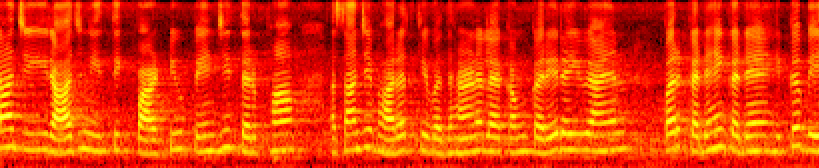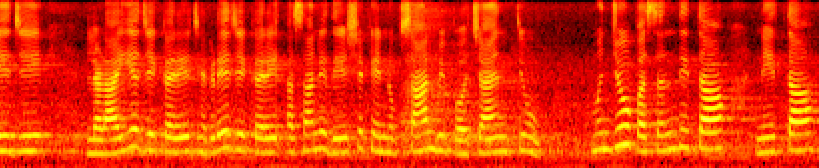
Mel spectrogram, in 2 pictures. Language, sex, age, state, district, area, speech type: Sindhi, female, 30-45, Madhya Pradesh, Katni, rural, spontaneous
